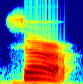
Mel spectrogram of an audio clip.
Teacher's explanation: عین کے مخرج کا خیال کریں، وسط حلق سے نکالنا ہے باریک آواز سے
